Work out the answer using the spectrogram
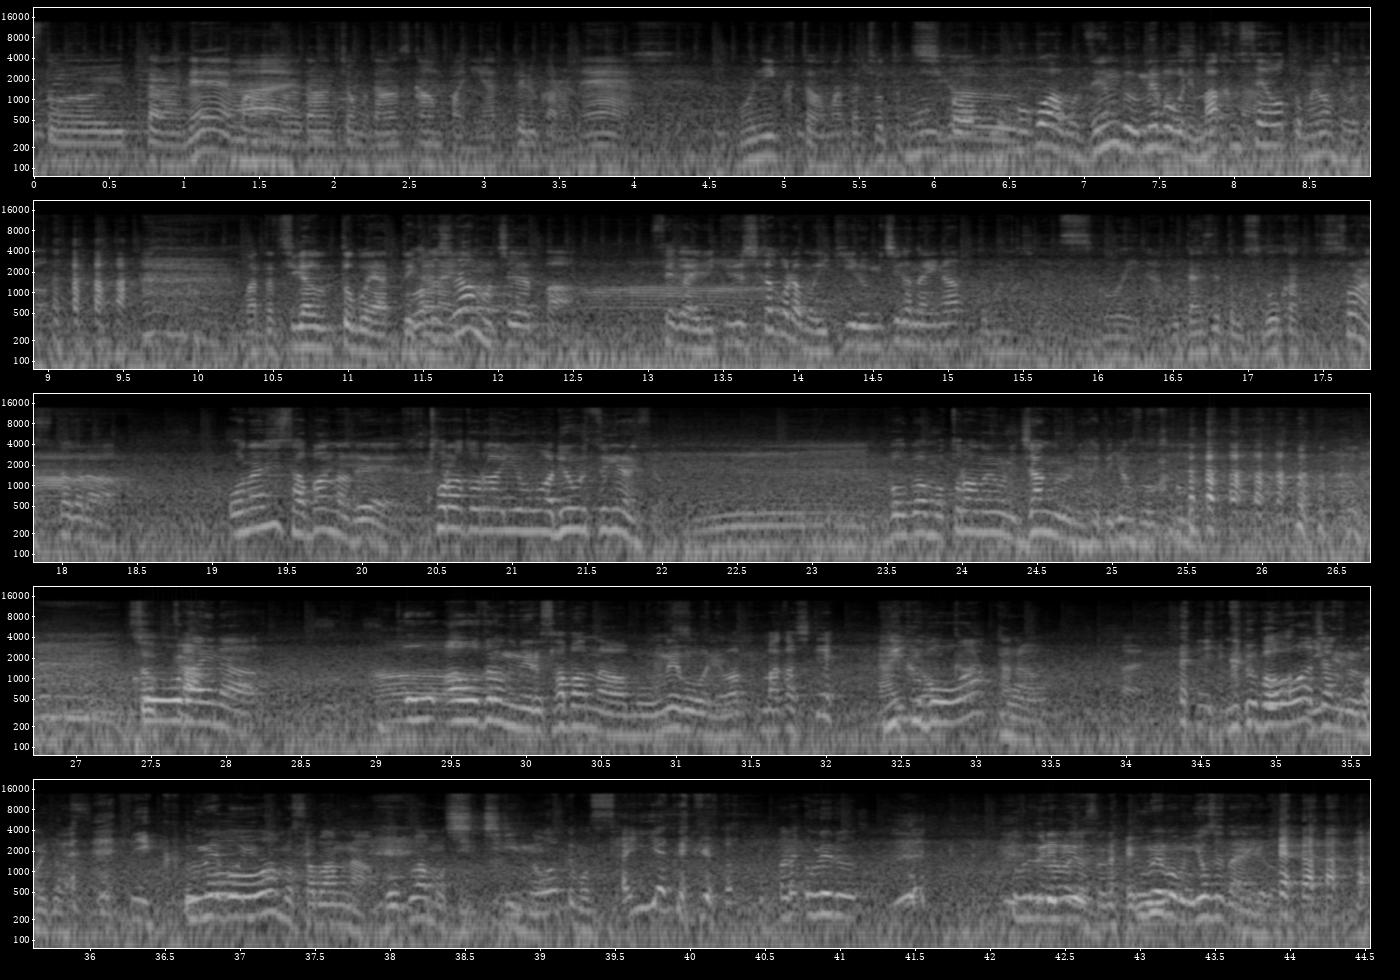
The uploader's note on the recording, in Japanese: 野外で収録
